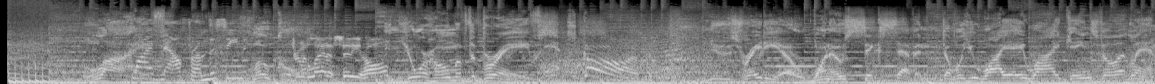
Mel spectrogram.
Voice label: Male-30's-40's, Strong, punchy reads that bring copy to life!; Imaging Demo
